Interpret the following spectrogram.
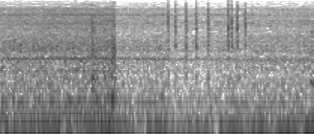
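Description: Car engine idling steadily, with a quick run of small sharp clicks a little after a second in as a multimeter's rotary selector dial is turned through its detents.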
